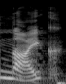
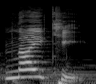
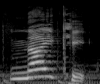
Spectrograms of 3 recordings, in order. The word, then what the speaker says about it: Nike: вы его произнесли нет это не nike на самом деле этот бренд произносится как nike nike морду 1 до напишу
